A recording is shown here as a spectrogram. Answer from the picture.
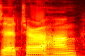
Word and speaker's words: Tara Hong: down in Florida and uh Our Guest is Tera Hong am I pronouncing your name right yeah ter okay uh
